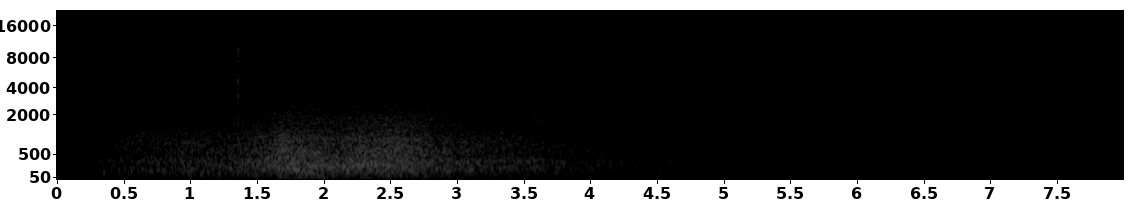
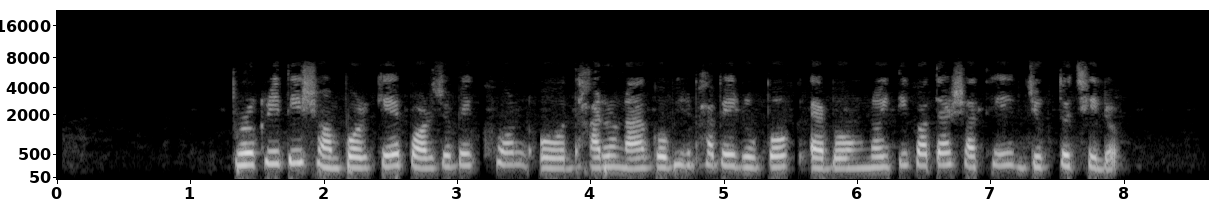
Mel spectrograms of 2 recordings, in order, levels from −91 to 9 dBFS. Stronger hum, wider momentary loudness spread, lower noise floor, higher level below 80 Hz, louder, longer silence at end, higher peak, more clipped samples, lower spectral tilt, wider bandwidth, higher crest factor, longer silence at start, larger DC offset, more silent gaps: neither; second, 3 LU vs 8 LU; first, under -90 dBFS vs -80 dBFS; second, under -90 dBFS vs -62 dBFS; second, -67 LUFS vs -18 LUFS; first, 2.45 s vs 0.7 s; second, -54 dBFS vs -2 dBFS; neither; second, -4.5 dB/octave vs -7.5 dB/octave; first, 17.5 kHz vs 6.8 kHz; about the same, 20 dB vs 18 dB; second, 0.1 s vs 1.35 s; neither; neither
